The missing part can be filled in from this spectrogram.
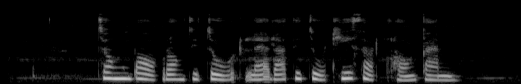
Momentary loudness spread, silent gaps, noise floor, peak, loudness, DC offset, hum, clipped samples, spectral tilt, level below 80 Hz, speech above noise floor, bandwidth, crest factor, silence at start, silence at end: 11 LU; none; -61 dBFS; -12 dBFS; -26 LUFS; under 0.1%; none; under 0.1%; -5.5 dB/octave; -78 dBFS; 36 dB; 11.5 kHz; 16 dB; 1 s; 0.65 s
